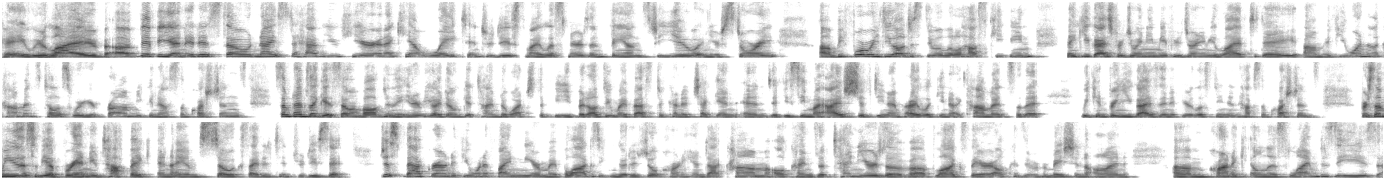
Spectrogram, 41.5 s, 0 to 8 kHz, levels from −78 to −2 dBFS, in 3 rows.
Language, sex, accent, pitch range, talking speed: English, female, American, 175-205 Hz, 250 wpm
